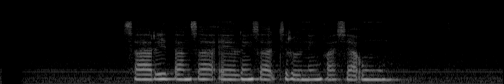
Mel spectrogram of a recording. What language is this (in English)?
Javanese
